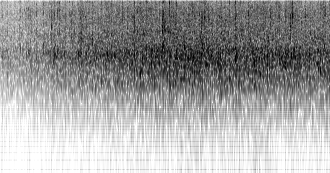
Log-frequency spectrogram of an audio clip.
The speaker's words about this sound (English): A warm round of applause, please.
